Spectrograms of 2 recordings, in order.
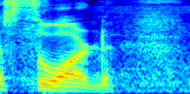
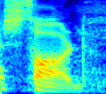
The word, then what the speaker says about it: sword: Next one आगे आते हैं, स्वॉर्ड को स्वॉर्ड बोलते हैं, स्वॉर्ड, स्वॉर्ड, W साइलेंट है यहाँ पर, रॉन्ग प्रोनाउंसिएशन है स्वॉर्ड, करेक्ट प्रोनाउंसिएशन है सॉर्ड, सॉर्ड, सॉर्ड, ओके।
